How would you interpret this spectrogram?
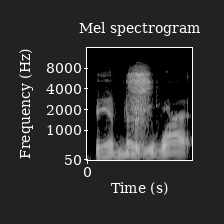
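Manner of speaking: mock Mississippi accent. Swapping from Canada to the South for friends, Mississippi accent. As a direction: lean into a put-on Mississippi accent. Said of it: "all the way to Sippy".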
